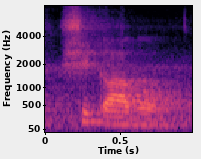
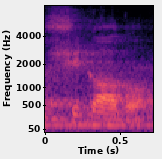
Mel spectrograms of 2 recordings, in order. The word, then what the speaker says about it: Chicago: of this word is chicago remember chicago okay she sh um the spelling is ch but pronunciation is sh shi shi chicago one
